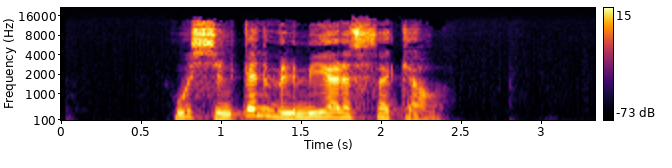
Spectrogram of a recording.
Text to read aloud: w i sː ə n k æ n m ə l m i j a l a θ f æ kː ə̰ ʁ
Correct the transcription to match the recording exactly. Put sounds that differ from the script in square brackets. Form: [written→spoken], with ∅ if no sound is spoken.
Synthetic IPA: w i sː ə n k æ n m ə l m i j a [l→ɾ] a θ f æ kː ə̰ ʁ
